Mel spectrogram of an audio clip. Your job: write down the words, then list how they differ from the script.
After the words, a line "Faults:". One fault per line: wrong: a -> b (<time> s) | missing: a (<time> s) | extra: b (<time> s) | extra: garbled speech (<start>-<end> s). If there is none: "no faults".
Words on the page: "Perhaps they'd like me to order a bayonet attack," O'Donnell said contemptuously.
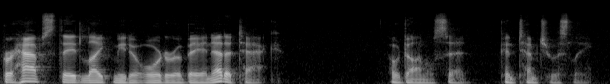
"Perhaps they'd like me to order a bayonet attack," O'Donnell said contemptuously.
Faults:
no faults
